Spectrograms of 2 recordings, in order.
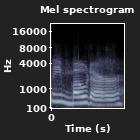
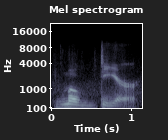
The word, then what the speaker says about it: Modir: day uh yeah when you said the motor no it's got to say it right it's Moder because that's what apparently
